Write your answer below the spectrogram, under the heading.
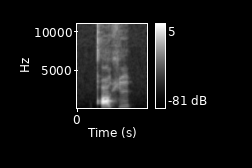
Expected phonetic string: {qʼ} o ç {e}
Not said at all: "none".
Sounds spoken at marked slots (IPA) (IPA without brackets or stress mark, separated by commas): qʼ, i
